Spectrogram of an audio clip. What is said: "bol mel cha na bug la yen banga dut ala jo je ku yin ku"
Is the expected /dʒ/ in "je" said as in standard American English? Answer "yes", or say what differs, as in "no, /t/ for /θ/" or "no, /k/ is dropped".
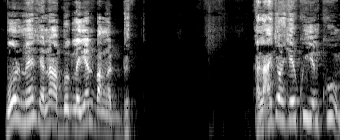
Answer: no, /tʃ/ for /dʒ/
